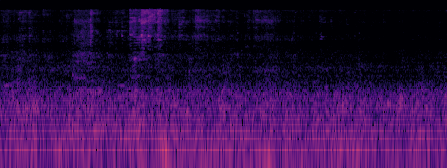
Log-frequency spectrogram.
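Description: A long train of empty railway tank wagons rolling slowly past: a steady low rumble of wheels on rail, with a couple of faint knocks.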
